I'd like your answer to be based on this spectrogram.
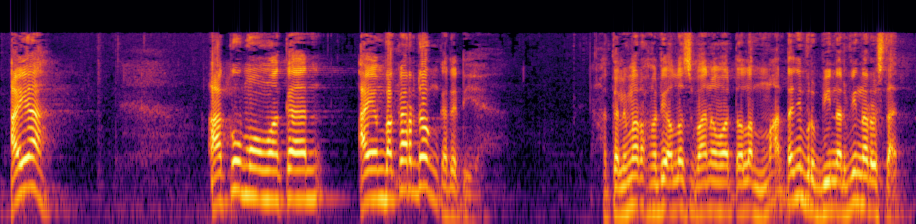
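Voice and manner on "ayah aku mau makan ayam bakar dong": put-on higher, drawn-out child's request; young daughter asking. Eight-year-old asks ayah for grilled chicken, higher child's plea. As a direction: plead like a little girl to her dad. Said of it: "anak saya perempuan ngomong gini".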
